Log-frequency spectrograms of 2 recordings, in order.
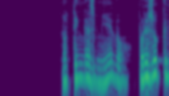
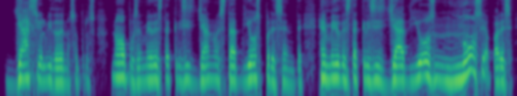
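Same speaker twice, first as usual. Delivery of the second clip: despairing complaint; 8 dB louder than usual. Retold or imitated. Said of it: "la impotencia no nos lleve a decir".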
